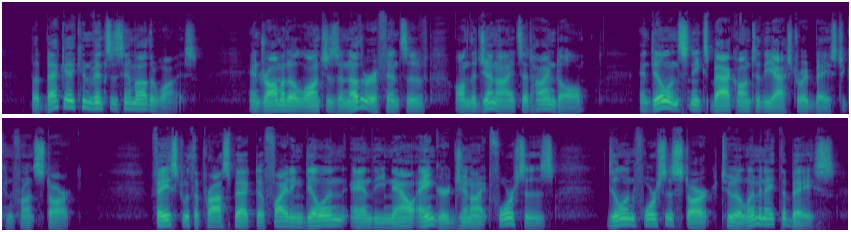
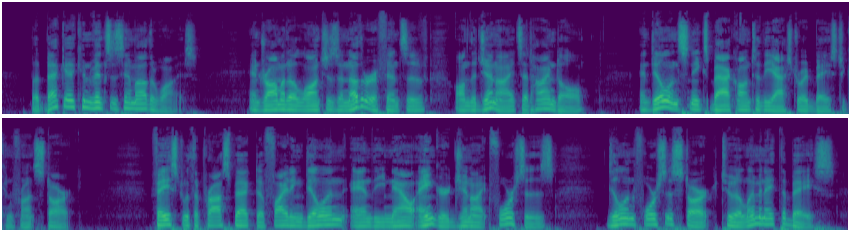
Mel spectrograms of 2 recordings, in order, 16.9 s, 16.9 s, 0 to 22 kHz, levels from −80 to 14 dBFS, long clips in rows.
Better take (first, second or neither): second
